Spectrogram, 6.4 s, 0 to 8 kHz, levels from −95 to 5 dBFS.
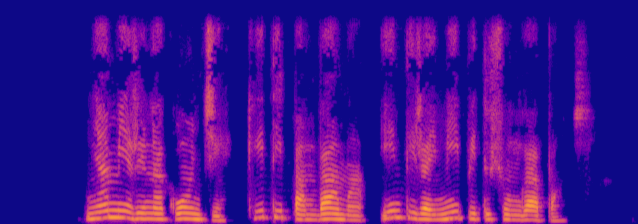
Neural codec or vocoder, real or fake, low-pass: none; real; 7.2 kHz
